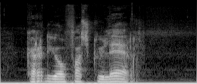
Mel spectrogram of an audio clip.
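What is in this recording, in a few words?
"cardiovasculair", Dutch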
